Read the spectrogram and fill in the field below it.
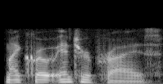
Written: microenterprise

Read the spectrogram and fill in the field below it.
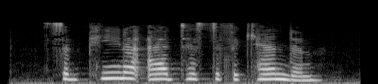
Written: subpoena ad testificandum

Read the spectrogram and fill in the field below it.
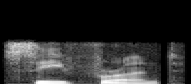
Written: seafront

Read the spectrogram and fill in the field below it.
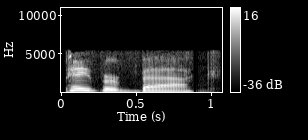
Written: paperback

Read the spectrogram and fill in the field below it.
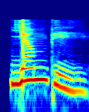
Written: yumpie

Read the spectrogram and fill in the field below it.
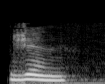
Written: gyn

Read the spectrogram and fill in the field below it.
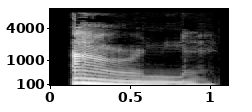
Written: ourn

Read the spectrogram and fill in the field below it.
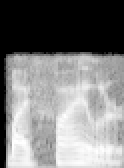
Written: bifilar

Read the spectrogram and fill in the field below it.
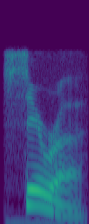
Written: sera

